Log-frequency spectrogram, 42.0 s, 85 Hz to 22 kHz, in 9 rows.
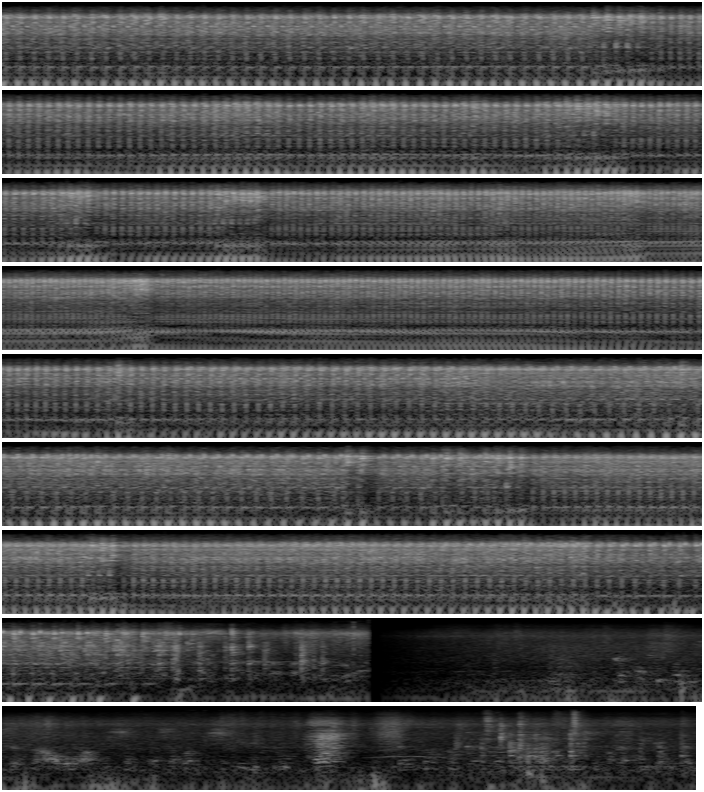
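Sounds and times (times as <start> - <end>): diesel engine knocking: 0.0 - 35.1, 40.5 - 41.9.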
